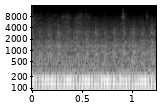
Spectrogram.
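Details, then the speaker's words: Nissan 350Z drift build with a new clutch, tested after driving: a steady low idle with a faint, regular light knock on top. The owner suspects the new clutch or throw-out bearing; the source is unconfirmed. "does sound like there's a knock coming though. I don't understand that. I don't know what that is, but running fine, running good."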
